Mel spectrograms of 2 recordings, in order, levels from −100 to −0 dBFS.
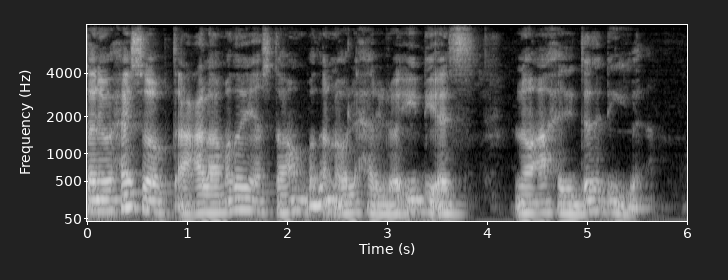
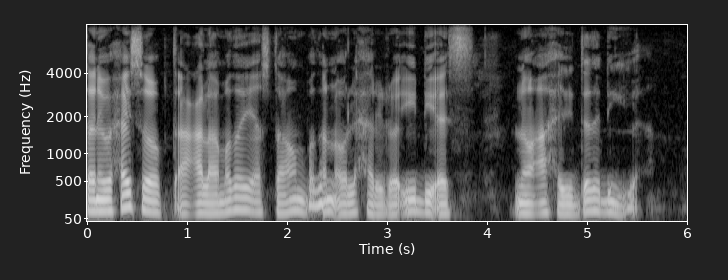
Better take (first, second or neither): second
